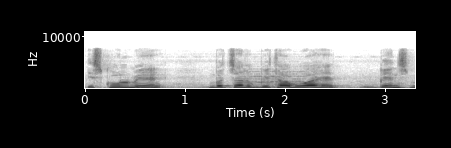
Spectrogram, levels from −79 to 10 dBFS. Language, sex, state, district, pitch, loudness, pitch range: Hindi, male, Arunachal Pradesh, Longding, 215 Hz, -16 LUFS, 200-230 Hz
